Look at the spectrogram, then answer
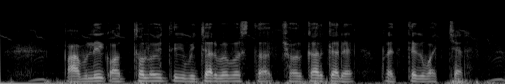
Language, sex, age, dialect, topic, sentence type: Bengali, male, 18-24, Jharkhandi, banking, statement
